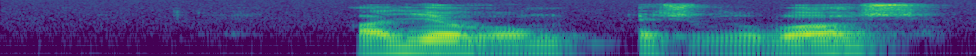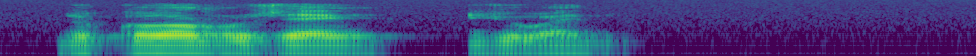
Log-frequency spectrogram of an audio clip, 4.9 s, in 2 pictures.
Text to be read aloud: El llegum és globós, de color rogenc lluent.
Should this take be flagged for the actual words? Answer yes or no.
no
